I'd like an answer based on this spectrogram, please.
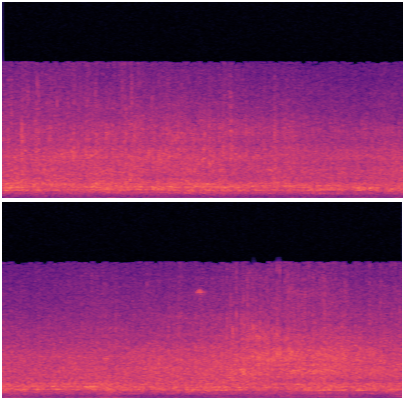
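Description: Model railway trains running on the layout's track: a steady running noise of wheels and motors as a rake of coaches passes close by and runs away round the curves.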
